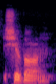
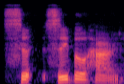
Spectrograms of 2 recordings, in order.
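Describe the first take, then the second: First: The name is not said as sib-oh-han. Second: The name is said as sib-oh-han. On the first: The speaker calls it right. "It's Siobhan" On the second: The speaker calls it wrong. "sometimes students pronounce it as Sibohan, but that's wrong"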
